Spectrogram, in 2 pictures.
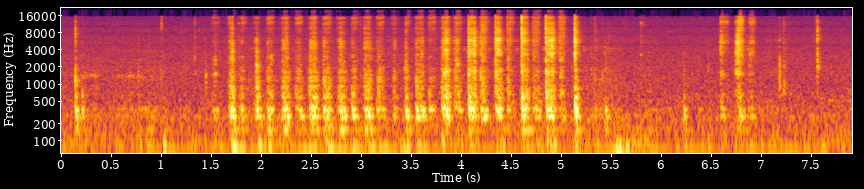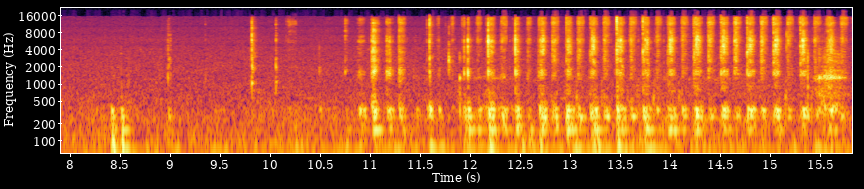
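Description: Rhythmic rasping of a small hand saw cutting a plastic Gundam model kit part, in bursts of quick back-and-forth strokes with brief pauses between.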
